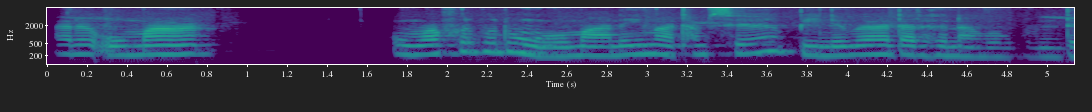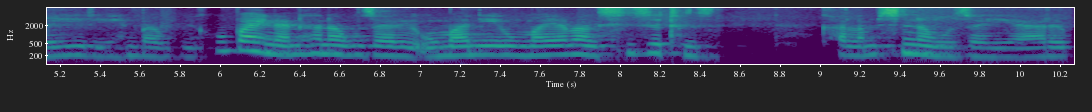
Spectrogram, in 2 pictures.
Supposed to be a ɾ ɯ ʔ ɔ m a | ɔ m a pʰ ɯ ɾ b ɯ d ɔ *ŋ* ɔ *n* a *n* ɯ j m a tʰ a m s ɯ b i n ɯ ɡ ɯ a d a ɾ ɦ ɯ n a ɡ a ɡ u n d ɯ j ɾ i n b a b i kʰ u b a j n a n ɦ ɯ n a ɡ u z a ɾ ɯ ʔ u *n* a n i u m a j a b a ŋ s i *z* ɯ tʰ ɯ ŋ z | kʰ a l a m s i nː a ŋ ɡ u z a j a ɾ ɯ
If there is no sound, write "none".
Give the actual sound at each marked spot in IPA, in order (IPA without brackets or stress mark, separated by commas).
ŋ, m, n, m, z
